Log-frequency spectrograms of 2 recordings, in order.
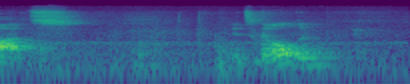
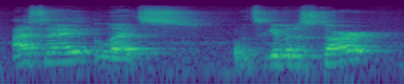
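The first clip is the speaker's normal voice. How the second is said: ordinary delivery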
